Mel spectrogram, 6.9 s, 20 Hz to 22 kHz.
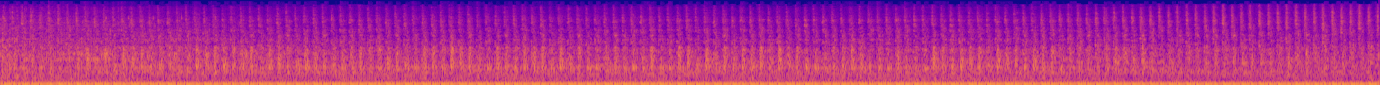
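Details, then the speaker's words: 1951 Caterpillar D2 diesel crawler, first start after checkover: even, solid diesel clatter at a steady few beats a second, no misses or knocks, no smoke; runs healthy, though fuel pressure low, transfer pump suspected. "Listen to that. That sounds pretty good. No smoke."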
